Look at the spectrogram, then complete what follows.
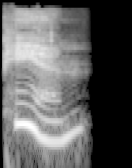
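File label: "pm" English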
